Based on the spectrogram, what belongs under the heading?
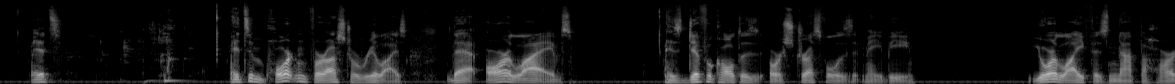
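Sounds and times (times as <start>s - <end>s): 
speech: 0.3s - 0.8s, 1.6s - 5.8s, 6.6s - 9.2s, 10.3s - 11.7s
person drinking a sip of water: 1.2s - 2.3s.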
